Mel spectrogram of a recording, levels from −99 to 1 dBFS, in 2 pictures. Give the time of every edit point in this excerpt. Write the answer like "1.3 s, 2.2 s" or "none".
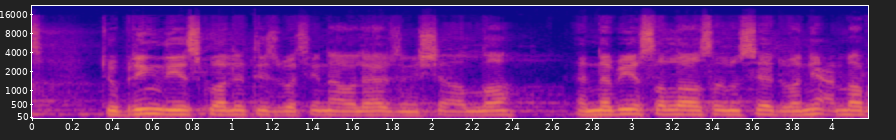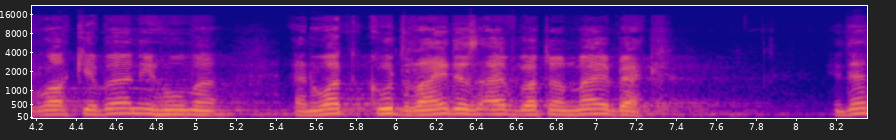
2.7 s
